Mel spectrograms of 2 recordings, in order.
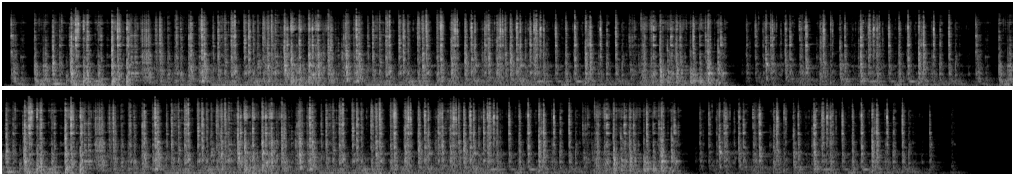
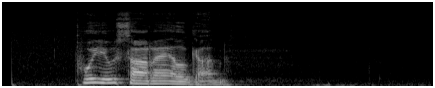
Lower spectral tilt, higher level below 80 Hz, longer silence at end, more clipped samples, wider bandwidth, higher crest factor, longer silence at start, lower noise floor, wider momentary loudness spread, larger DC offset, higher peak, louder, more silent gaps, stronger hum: second, 0 dB/octave vs -6.5 dB/octave; first, -48 dBFS vs -54 dBFS; second, 0.8 s vs 1.05 s; neither; first, 16 kHz vs 14 kHz; about the same, 24 dB vs 20 dB; about the same, 0.1 s vs 0.1 s; second, -46 dBFS vs -63 dBFS; second, 10 LU vs 13 LU; neither; first, 0 dBFS vs -8 dBFS; first, -22 LUFS vs -25 LUFS; neither; neither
